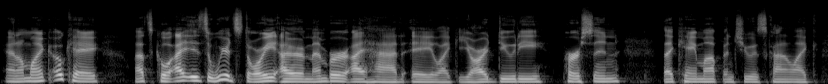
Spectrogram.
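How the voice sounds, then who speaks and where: Smooth, clear-voiced young man chatting. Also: mid-range voice, fairly even intonation, normal speed. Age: young adult. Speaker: co-host of a movie review podcast. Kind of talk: casual movie discussion chat.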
